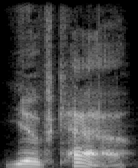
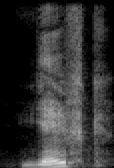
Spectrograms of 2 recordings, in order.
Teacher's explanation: The Segel Hey has dropped off. And as a result, emphasis gets kind of pulled toward the front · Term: jussive form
